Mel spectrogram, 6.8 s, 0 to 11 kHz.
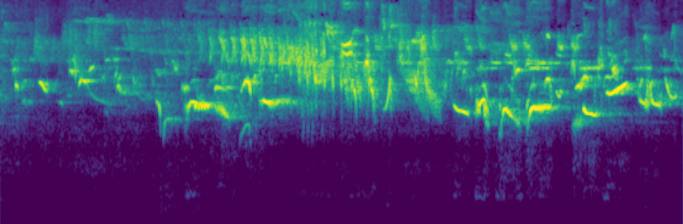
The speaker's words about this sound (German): Um uns herum sind ungelogen 20 verschiedene Vogelstimmen zu hören, die sich wild übereinander legen. Und ich habe wirklich Mühe, die einzelnen Stimmen herauszufiltern.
